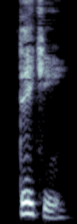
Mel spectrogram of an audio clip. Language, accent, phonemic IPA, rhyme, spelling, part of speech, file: English, Australia, /ˈdiːki/, -iːki, deeky, verb, En-au-deeky.ogg
- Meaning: Alternative form of deek; to look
